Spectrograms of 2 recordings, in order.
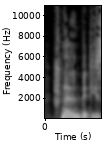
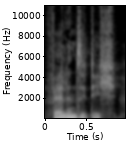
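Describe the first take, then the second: First: "Schnellensittich" said with Schn- instead of W-, higher; the bird proudly garbles "Schnellensittich"; a confident wrong "Schnellensittich"; mispronounced Wellensittich. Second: Said in the usual way. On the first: Acted. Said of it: "Nicht Schnellensittich". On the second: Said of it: "sondern Wellensittich".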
